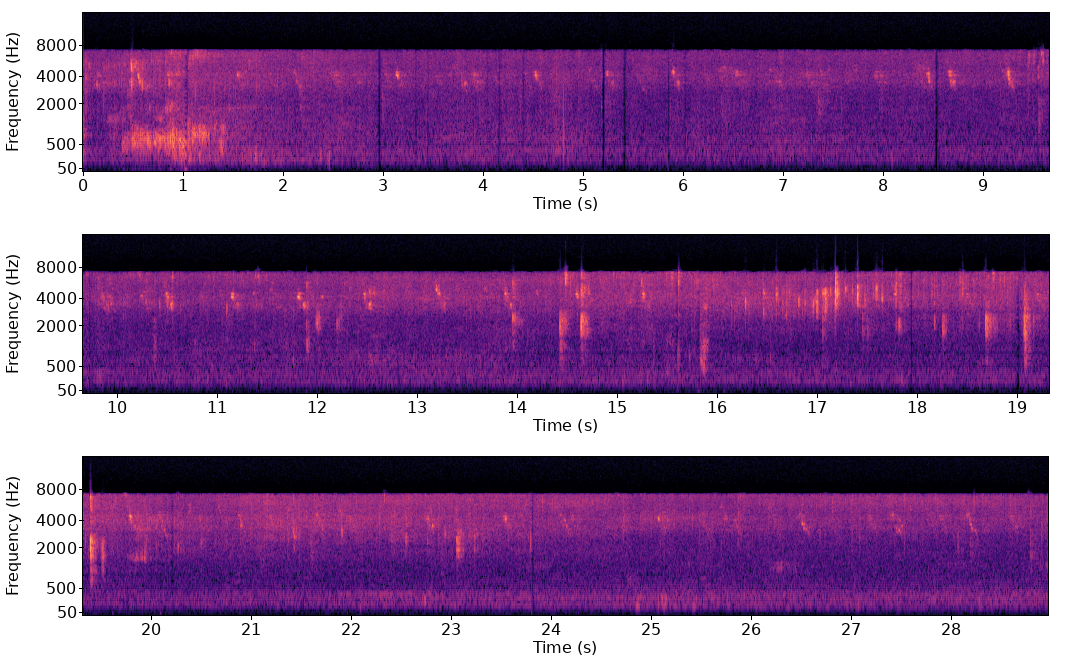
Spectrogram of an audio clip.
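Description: Small birds chirping in short, scattered calls over faint steady outdoor background noise, with a brief louder noise about a second in.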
